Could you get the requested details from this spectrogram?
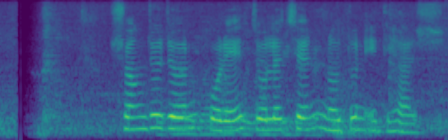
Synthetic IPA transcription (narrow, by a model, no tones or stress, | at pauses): ʃɔŋd͡ʑod͡ʑonkoɾet͡ɕolet͡ɕʰenːot̪unḭt̪iɦaʃ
